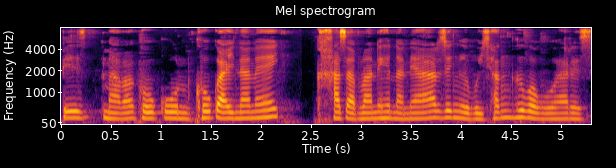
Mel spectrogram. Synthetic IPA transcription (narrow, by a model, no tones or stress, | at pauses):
b̥emaβakʰɯwkɔnkʰɯwkajnanɯj | kʰazap̚nanɯhɯnanɯaɾzɯŋɯbɯjsʰaŋɦɯbabɯaɾɯs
